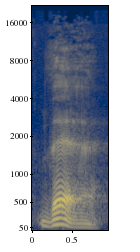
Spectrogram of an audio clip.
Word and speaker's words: there: The same with there, here, there. We've got T-H-E-R-E, making the sound th plus air. So that's an R-controlled vowel sound.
